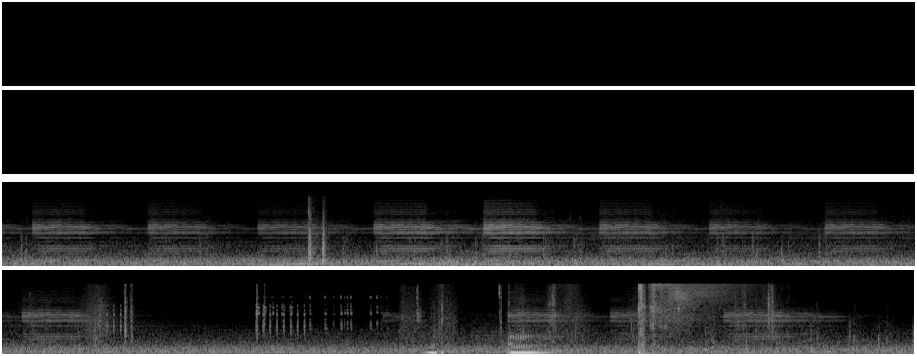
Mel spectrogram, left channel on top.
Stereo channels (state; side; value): silent; left; digital silence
